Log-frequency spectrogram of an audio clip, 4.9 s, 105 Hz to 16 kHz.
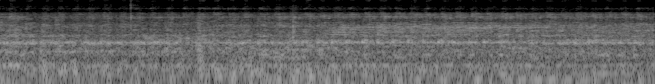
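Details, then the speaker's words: Yamaha YTX 125 single with a Keihin PWK carburetor, a throttle-valve choke switch replacing the cable choke. After starting it settles to a steady, even idle with no stumbling or hunting, and the idle is not raised: normal idle. "Ayan yung minor niya, idle niya."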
